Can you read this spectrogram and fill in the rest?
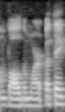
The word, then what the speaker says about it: Voldemort: Did you know that also technically his name is French, so it's not actually supposed to be pronounced Voldemort? – I know, but I hate leaving off the T. – It's supposed to be Voldemort.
